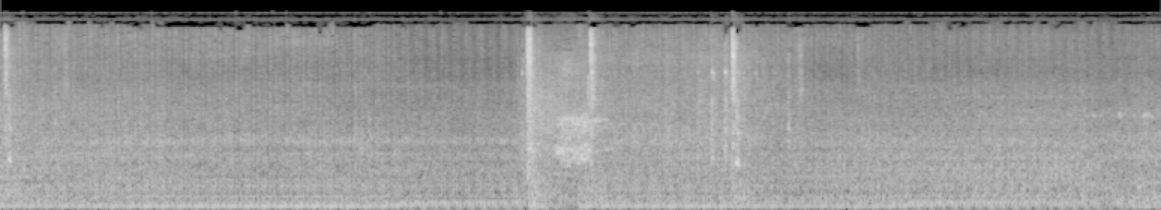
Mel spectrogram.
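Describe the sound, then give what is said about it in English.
A car engine rumbles steadily, broken by a couple of sharp clicks or thumps midway as the car comes to a halt in front of a white wooden house, then keeps idling. No one speaks. “stops the car in front of a white wooden house.”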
